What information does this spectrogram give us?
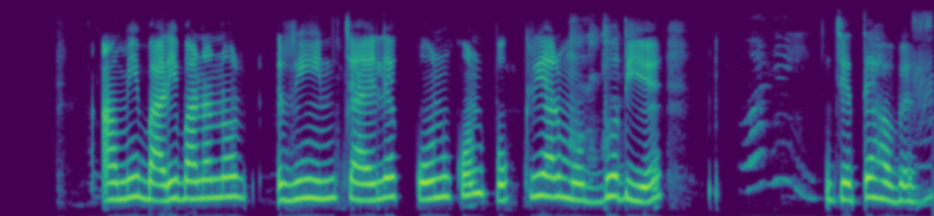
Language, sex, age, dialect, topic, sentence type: Bengali, female, 18-24, Jharkhandi, banking, question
